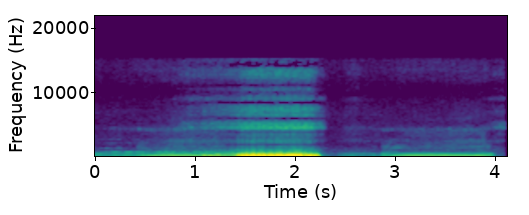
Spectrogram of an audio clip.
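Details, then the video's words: French Bulldogs sleeping indoors, snoring: a harmonic, nasal in-breath rises into a loud rattling snore near the middle, then a quieter droning breath follows after a brief pause. "Snoring French Bulldogs"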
